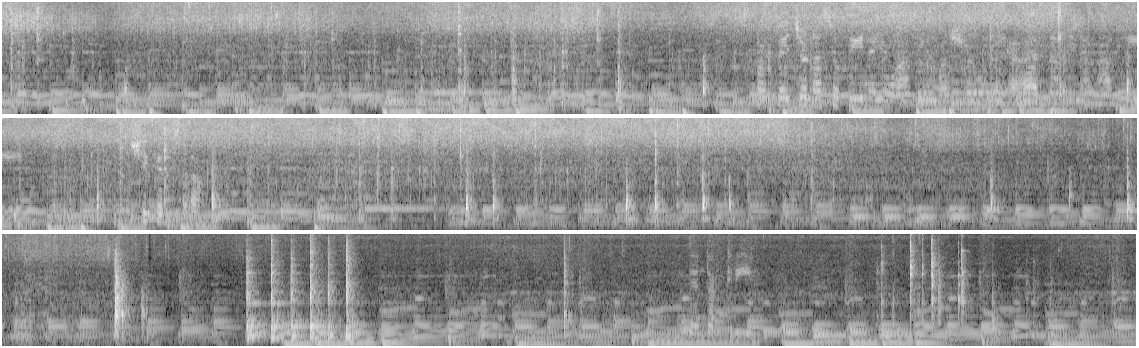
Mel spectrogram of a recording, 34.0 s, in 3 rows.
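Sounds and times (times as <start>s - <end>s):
spatula knocking and scraping pan: 0.0s - 16.5s
food sizzling in a frying pan: 0.0s - 34.0s
light background music: 0.0s - 34.0s.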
